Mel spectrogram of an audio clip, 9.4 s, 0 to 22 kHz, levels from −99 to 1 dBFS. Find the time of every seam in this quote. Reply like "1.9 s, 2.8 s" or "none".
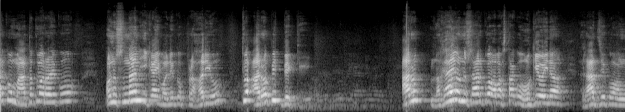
3.4 s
